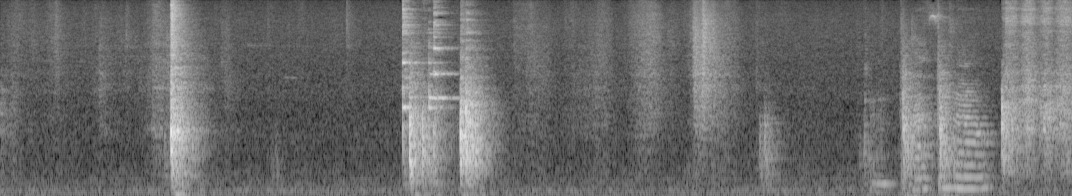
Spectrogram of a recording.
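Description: Hands patting and pressing soft shortcake dough on a wooden board: a few separate soft pats. About three seconds in comes a brief light metal clink of a kitchen utensil being moved on the board.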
